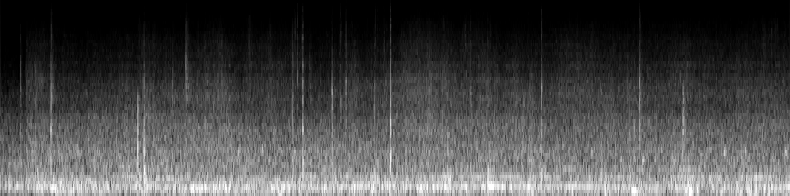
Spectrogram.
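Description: Footsteps knock on a boat's deck.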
